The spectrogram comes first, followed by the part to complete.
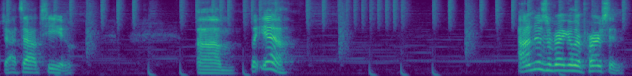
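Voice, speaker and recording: Man, late 30s, streamer host: candid, rambling chat, voice pitched a bit high, soft music under him. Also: sing-song, takes it slowly. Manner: rambling, candid, many restarts, reads chat aloud. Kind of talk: casual live-stream chat.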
